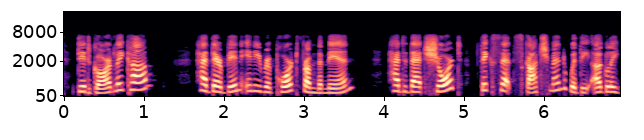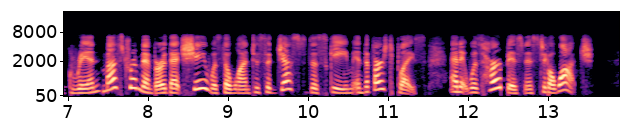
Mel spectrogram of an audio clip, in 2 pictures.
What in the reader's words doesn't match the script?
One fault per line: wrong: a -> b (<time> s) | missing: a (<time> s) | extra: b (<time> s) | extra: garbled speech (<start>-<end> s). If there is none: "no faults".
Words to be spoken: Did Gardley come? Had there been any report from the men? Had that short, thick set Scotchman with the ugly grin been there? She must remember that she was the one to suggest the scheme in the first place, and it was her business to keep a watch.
missing: been there She (7.4 s)
missing: keep (13.0 s)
